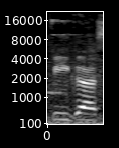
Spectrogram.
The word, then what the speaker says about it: Vega: Vega one brand and there's Vega one and Vega sport so what would be the difference yes so um it's actually pronounced Vega oh know um so the difference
